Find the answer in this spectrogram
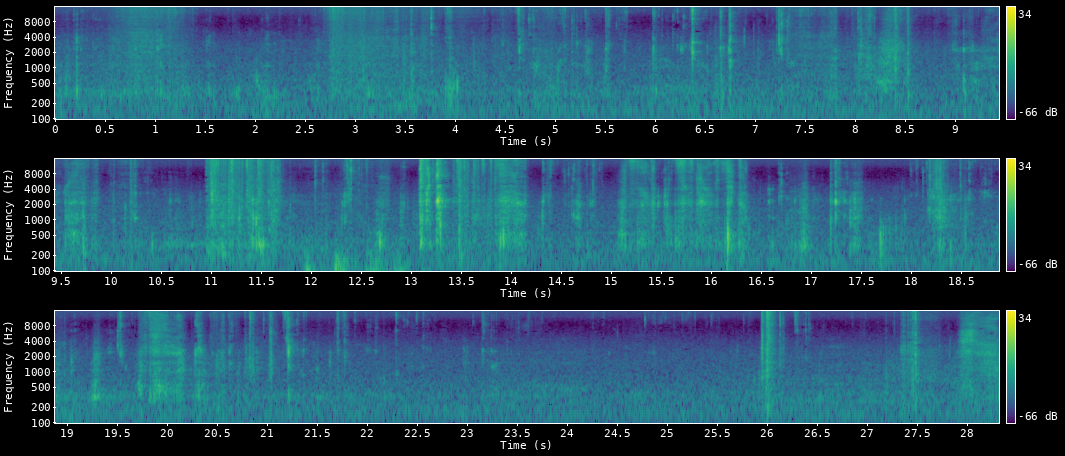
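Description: Close-miked eating of a fried shrimp and fish burrito: biting, chewing and wet mouth clicks with some crunch, in irregular bursts. The sounds are busiest around the middle and die down to a quiet stretch before another bite near the end.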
